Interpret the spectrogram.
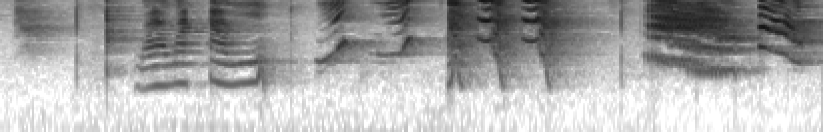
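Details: Pet parrot talking at home, imitating words like "Mummy" and "Papa": strings of high, nasal, human-like syllables with gliding pitch, ending in a loud raspy outburst, with faint clinks in the room.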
